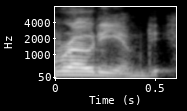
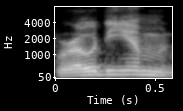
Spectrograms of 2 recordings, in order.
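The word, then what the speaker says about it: rhodium: so hard words like rodium rodium I would just say it in Spanish and ex there's an h and that's the only thing I to remember and then it sounds it's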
